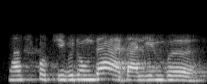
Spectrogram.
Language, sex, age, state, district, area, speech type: Bodo, female, 30-45, Assam, Chirang, urban, conversation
